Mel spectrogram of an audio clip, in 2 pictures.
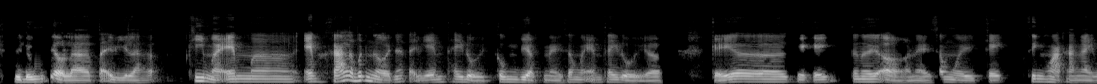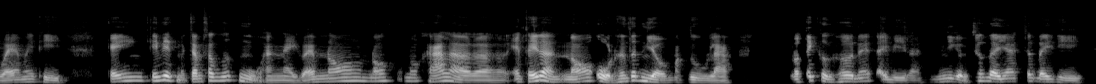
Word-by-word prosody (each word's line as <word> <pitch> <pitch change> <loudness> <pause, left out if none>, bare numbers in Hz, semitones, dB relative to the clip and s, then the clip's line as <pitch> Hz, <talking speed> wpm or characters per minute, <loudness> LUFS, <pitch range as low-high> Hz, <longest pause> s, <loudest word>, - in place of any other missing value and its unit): thì 115 - +6
đúng, 120 +3 +3
kiểu, - - +7
là 95 0 +2
tại - - +1
vì 100 -1 -2
là 95 0 -3 0.3
khi 165 -1 +3
mà 125 -8 +1
em, 130 +4 +2
ơ, 125 -1 -2
em 135 0 +3
khá - - +4
là 200 - +4
bất 185 +1 +2
ngờ 115 - +1
nhé, 130 +2 -5
tại - - -6
vì 100 - -4
em 115 +3 -2
thay 120 -1 -3
đổi 175 +8 +1
công 120 -1 -2
việc 115 - +1
này, 95 -3 -6
xong 115 +4 -5
rồi 110 - -6
em 110 - -6
thay 110 0 -3
đổi, 90 -5 0
ờ, 90 0 -3 0.5
cái, - - +3
ơ, 125 -2 +2
cái 110 -2 -2
cái 115 +1 0 0.2
cái 125 - -3
nơi 125 0 +2
ở 85 -7 0
này, 90 -1 -5
xong 120 -1 -3
rồi 95 -2 -3
cái 100 0 -3 0.2
sinh 135 -1 -1
hoạt 125 -1 -2
hàng 100 0 -4
ngày 100 -1 -3
của 95 - -3
em 105 +4 -1
ấy 125 0 -7
thì 100 -6 -5 0.4
cái 140 +3 +3 0.3
cái 175 0 +3
việc 200 0 +8
mà - - -6
chăm 130 +1 +2
sóc 175 +2 +2
giấc 190 +1 -1
ngủ 125 -11 -1
hàng 95 0 -5
ngày 90 -2 -4
của - - -1
em 130 +3 -1
nó 165 +4 -2
nó 160 +1 -4 0.2
nó 155 -1 -8
khá 150 0 +2
là 135 -12 +2
là 95 -1 -2
em 125 - -3
thấy 145 - +9
là 195 -9 +8
nó 115 +8 0
ổn - - +7
hơn 135 +2 -1
rất 190 +1 +2
nhiều, 145 -11 +5
mặc 100 0 -13
dù 100 -4 -2
là 90 -2 -1 0.6
nó 120 - 0
tích 185 - +1
cực - - +2
hơn 140 0 +2
ấy. 150 +2 -4
Tại - - -1
vì 105 -2 -4
là, 100 -1 -12
như 130 +5 -6
kiểu, - - +4
trước 165 -1 -5
đây 135 -3 +7
nhá, 140 +2 -2
trước 155 - -4
đây 125 0 +2
thì 95 -4 -5
120 Hz, 260 wpm, -23 LUFS, 100-140 Hz, 0.6 s, thấy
